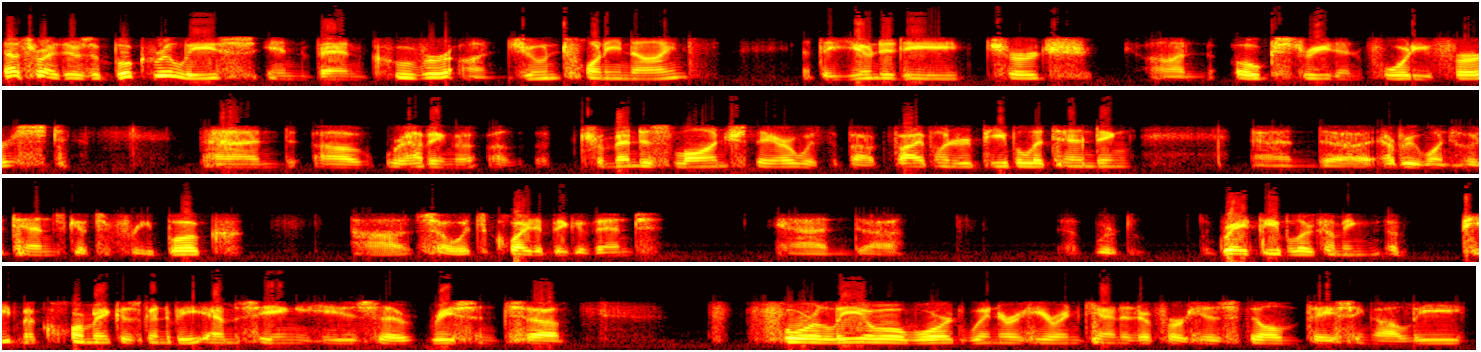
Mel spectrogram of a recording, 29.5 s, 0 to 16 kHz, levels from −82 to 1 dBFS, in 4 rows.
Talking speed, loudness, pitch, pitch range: 165 wpm, -20 LUFS, 120 Hz, 110-125 Hz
